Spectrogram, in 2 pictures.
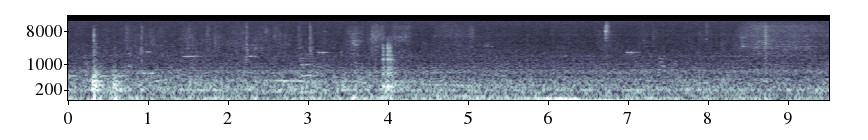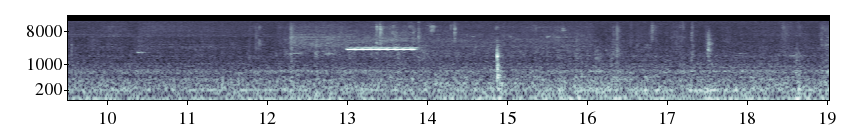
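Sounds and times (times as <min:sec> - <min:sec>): train interior rumble: 0:00.0 - 0:19.0
high steady beep: 0:13.0 - 0:13.9.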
